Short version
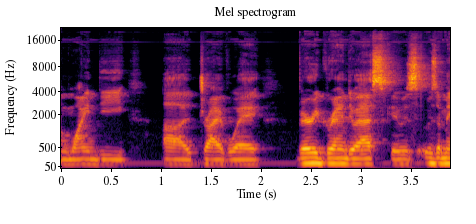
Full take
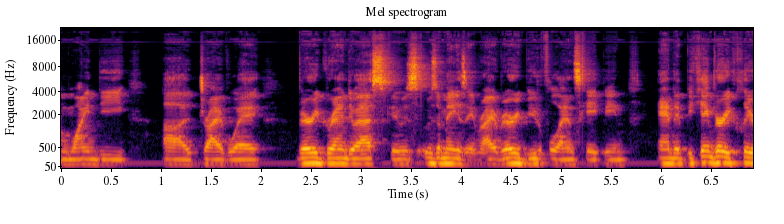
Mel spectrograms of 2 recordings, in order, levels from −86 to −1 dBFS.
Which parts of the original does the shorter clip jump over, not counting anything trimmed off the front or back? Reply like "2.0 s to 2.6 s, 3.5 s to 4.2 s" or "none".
none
